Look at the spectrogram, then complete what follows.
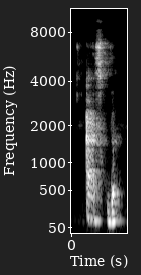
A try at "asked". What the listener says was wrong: No, it sounds actually, it's the K sound is here like a T. Choked, asked. So it's like a T sound at the ending, okay?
